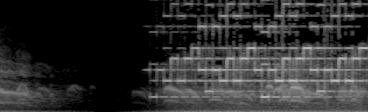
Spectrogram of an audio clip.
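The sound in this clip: A phone ringtone, a repeating electronic melody, starts after a short quiet gap and plays steadily to the end.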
